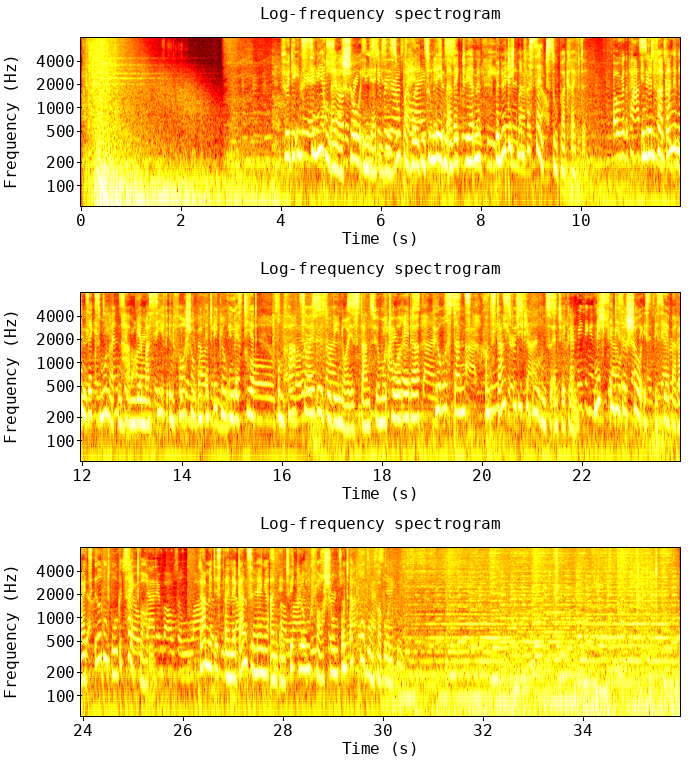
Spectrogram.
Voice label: Trailer voice over; Marvel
